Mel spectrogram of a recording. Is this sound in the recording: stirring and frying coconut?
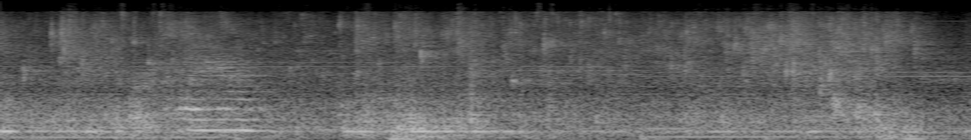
no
